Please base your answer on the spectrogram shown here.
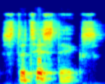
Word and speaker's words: statistics: The stress falls on tis. So, avoid statistics and say statistics.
